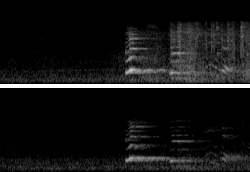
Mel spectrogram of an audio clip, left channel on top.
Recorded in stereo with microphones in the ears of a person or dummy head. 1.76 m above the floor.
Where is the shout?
40° left (ahead or behind), 0.8 m.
